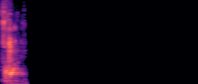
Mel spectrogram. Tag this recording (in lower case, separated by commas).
drip, liquid, splatter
